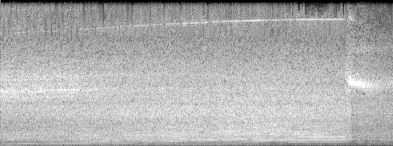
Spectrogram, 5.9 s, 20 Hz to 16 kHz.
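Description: A turbocharged 2022 Toyota GR86/Subaru BRZ engine runs hard on a dyno, a loud, sustained rising pull with climbing engine tones that holds steady for several seconds before easing off slightly at the end.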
